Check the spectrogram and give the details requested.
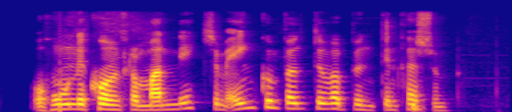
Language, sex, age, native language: Icelandic, male, 40-49, Icelandic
